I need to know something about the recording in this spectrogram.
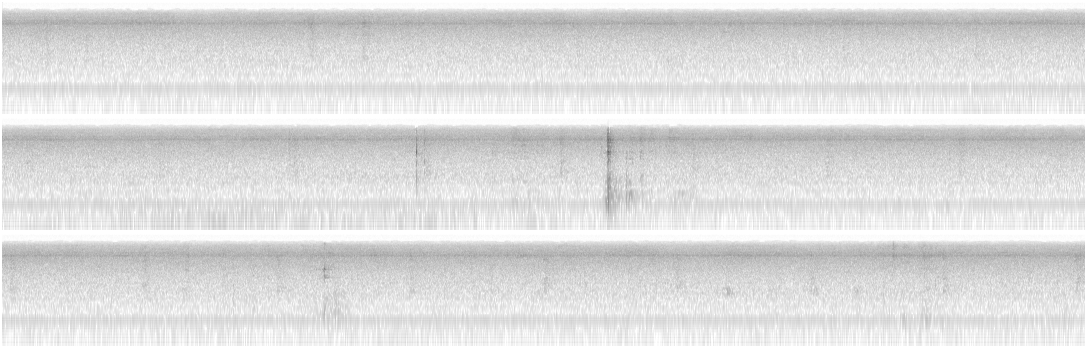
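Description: Quiet room tone with a steady low electrical hum, broken by a few small clicks from handling the camera body, the loudest about thirteen seconds in.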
